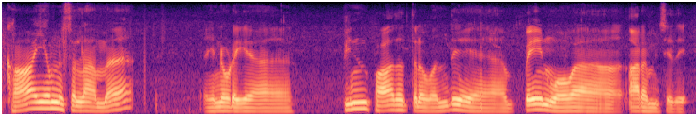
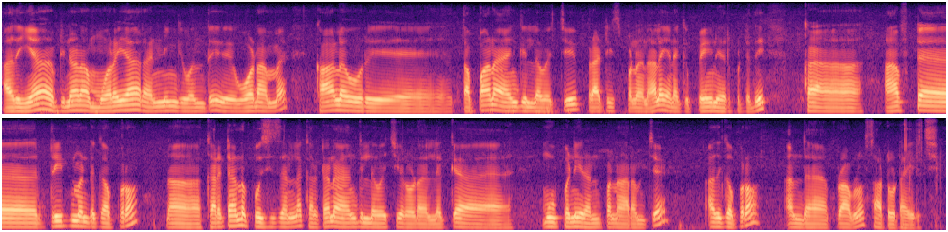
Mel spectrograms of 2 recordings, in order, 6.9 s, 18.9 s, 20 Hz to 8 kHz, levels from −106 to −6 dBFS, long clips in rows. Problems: constant background noise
